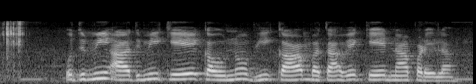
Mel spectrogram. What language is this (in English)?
Bhojpuri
